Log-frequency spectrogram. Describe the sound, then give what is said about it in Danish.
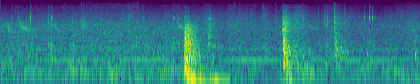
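Two solid knocks on a door, about a second apart, loud against a steady low hum, with no one talking. “Pludselig banker det på døren.”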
